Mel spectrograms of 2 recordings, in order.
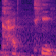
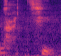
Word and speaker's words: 같이: You don't pronounce it 같이. You say 같이.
